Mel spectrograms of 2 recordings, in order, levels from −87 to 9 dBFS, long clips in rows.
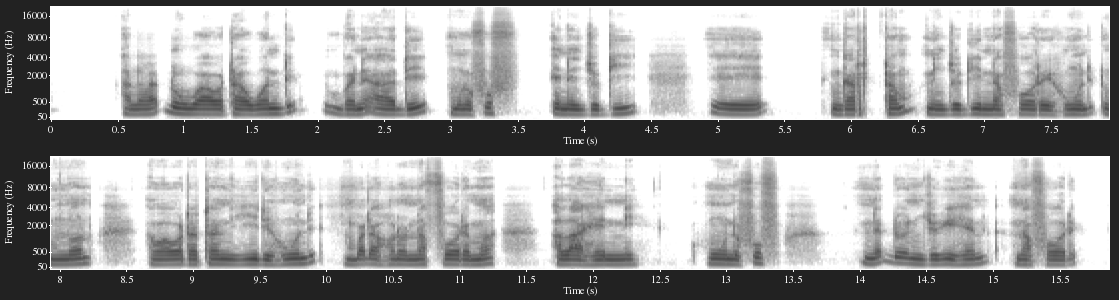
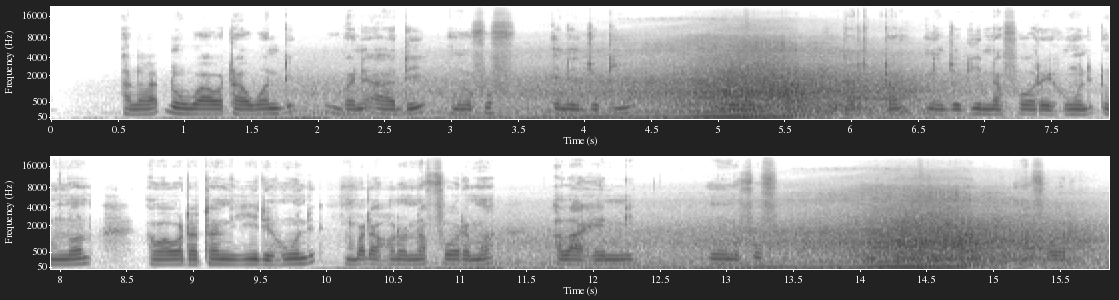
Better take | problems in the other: first | background sound (Engine); 4 dB above the speech

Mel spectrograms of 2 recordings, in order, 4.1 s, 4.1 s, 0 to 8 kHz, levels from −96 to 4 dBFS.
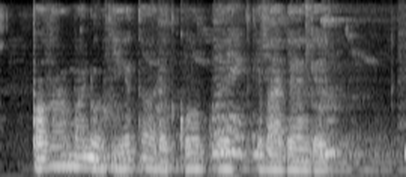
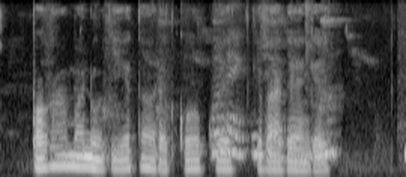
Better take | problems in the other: second | room echo; dies away in 1.8 s

